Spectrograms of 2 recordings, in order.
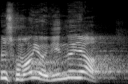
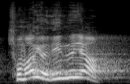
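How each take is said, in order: First: 있느냐 ending in a falling tone, voice lifted high; preacher's question pitched well above his speaking voice, falling on 있느냐; raised rhetorical question. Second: 소망이 pushed up very high, voice changed, falling at the end; repeating the question to the church, pitched far higher and with a changed voice; even higher repeat. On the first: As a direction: ask 소망이 어디 있느냐 with the pitch raised and a fall on 있느냐. Pastor repeats the rhetorical question. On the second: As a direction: call 소망이 어디 있느냐 out much higher, leaning on 소망이. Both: Shown as a demonstration.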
